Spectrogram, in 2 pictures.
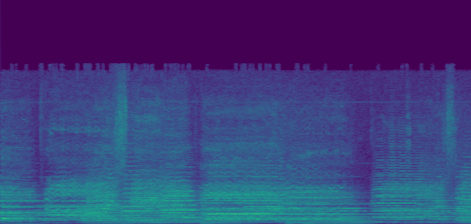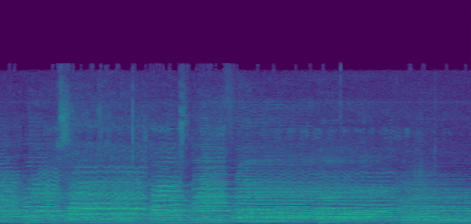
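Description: A processional hymn sung by many voices in a large church, held notes changing about every second, with instruments accompanying.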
